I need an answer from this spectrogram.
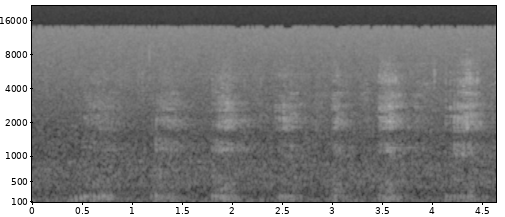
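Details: Fallow deer (Dama dama) in rutting season, recorded 2 November 2013; a run of about seven hoarse, low grunting groans, one roughly every 0.6 seconds, each with rough upper overtones, over steady background hiss.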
